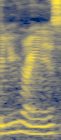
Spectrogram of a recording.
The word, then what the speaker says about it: Uranus: And Uranus, or Uranus as it's pronounced by some people, sometimes brings a sudden find into your life.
